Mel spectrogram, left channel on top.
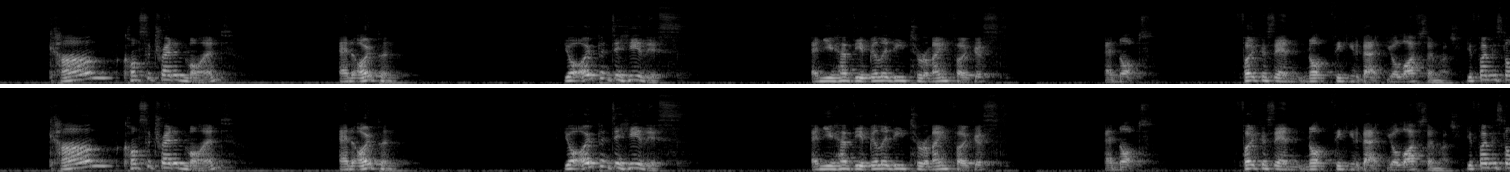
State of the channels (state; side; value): normal; both; correlation 0.89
